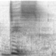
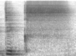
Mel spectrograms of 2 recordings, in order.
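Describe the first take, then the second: First: The word ends with a plain S sound. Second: The word ends with a KS sound. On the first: The speaker calls it right. "the X there becomes the sound S" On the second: The speaker calls it wrong. "You don't say dix"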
